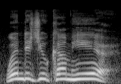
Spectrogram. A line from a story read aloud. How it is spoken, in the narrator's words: exclaimed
